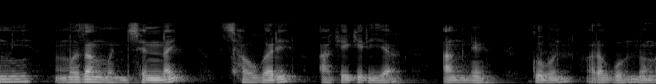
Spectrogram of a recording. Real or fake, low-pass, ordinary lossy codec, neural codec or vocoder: real; 7.2 kHz; none; none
